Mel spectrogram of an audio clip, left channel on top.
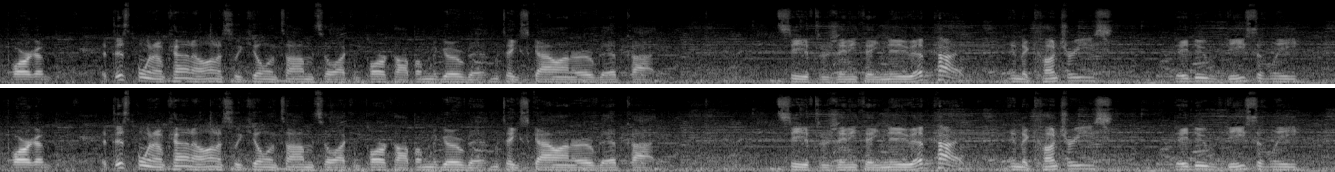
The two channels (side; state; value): left; quieter; 4.2 dB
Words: park. At this point, I'm kind of honestly killing time until I can park hop. I'm gonna go over that. I'm gonna take Skyliner over to Epcot, see if there's anything new. Epcot in the countries, they do decently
